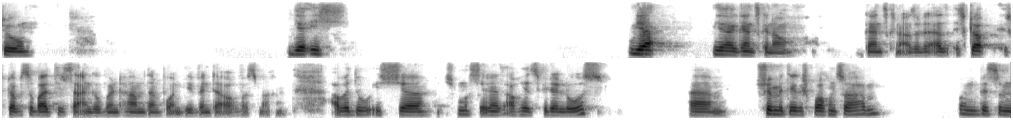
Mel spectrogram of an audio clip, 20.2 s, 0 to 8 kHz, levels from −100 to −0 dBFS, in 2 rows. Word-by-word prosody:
Du 130 Hz, -2 st, +4 dB, 2.6 s
Ja, 155 Hz, -1 st, +7 dB
ich 160 Hz, -, -2 dB, 2.8 s
Ja. 170 Hz, -1 st, +12 dB, 0.6 s
Ja, 145 Hz, -2 st, +4 dB
ganz 130 Hz, -1 st, 0 dB
genau, 105 Hz, -1 st, -5 dB, 0.7 s
ganz 125 Hz, -1 st, -3 dB
genau. -, -, -10 dB
Also, 120 Hz, +1 st, -7 dB
da 125 Hz, +1 st, -3 dB
ich -, -, -11 dB
glaube -, -, +6 dB, 0.2 s
ich -, -, -12 dB
glaube, 125 Hz, -, 0 dB
sobald 130 Hz, -1 st, +1 dB
die 130 Hz, -, -9 dB
sich's 125 Hz, -, -12 dB
da -, -, 0 dB
angewöhnt 115 Hz, +1 st, -6 dB
haben, 115 Hz, -1 st, -4 dB
dann 115 Hz, 0 st, -9 dB
wollen -, -, -7 dB
die -, -, -9 dB
im 110 Hz, -, -11 dB
Winter 115 Hz, 0 st, -6 dB
auch -, -, -9 dB
was -, -, -14 dB
machen. -, -, -20 dB, 0.4 s
Aber 140 Hz, -, +1 dB
du, 145 Hz, +1 st, -5 dB
ich 140 Hz, -, -10 dB
äh, 130 Hz, -2 st, +4 dB, 0.2 s
ich -, -, -17 dB
muss 145 Hz, -2 st, -9 dB
da -, -, -2 dB
jetzt 135 Hz, -1 st, -3 dB
auch 135 Hz, -, -5 dB
wieder 135 Hz, 0 st, -3 dB
los. 125 Hz, 0 st, -2 dB, 0.8 s
Ähm, 125 Hz, -, -1 dB, 0.3 s
schön, 160 Hz, -, +4 dB
mit 150 Hz, 0 st, -1 dB
dir 150 Hz, -, +3 dB
gesprochen 140 Hz, 0 st, 0 dB
zu 145 Hz, -, 0 dB
haben 165 Hz, +3 st, -8 dB, 0.7 s
und 155 Hz, -4 st, -7 dB
bis 150 Hz, -1 st, -4 dB
zum 140 Hz, -2 st, -1 dB
135 Hz, 150 wpm, -22 LUFS, 125-150 Hz, 2.8 s, Ja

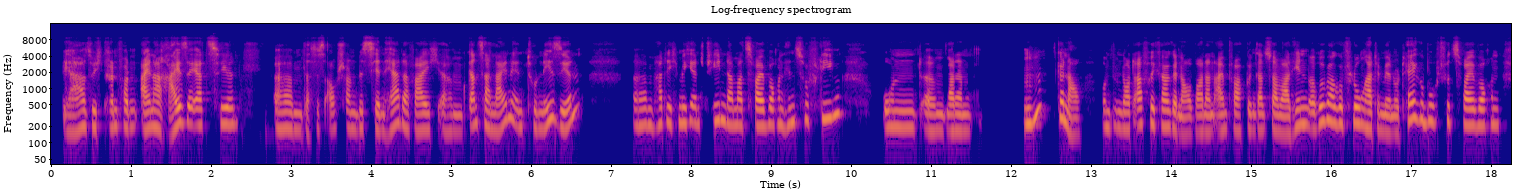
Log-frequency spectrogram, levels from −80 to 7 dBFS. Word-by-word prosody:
Ja, 160 Hz, +2 st, -1 dB
also 195 Hz, 0 st, 0 dB
ich 190 Hz, -, -5 dB
könnte 195 Hz, +1 st, -3 dB
von 195 Hz, -1 st, -1 dB
einer 190 Hz, +1 st, +5 dB
Reise 230 Hz, +2 st, +5 dB
erzählen. 220 Hz, +1 st, +1 dB, 0.4 s
Ähm, 180 Hz, -2 st, -2 dB
das -, -, -8 dB
ist 180 Hz, -, -4 dB
auch 170 Hz, +2 st, -5 dB
schon 185 Hz, +2 st, -4 dB
’n -, -, -6 dB
bisschen 180 Hz, -2 st, 0 dB
her. 205 Hz, +8 st, +1 dB
Da 195 Hz, -4 st, -1 dB
war 170 Hz, 0 st, +3 dB
ich, 175 Hz, 0 st, -7 dB
ähm, 165 Hz, 0 st, -6 dB
ganz 210 Hz, +1 st, +2 dB
alleine 195 Hz, +9 st, +1 dB
in 195 Hz, -, -7 dB
Tunesien, 205 Hz, -, 0 dB, 0.7 s
ähm, 210 Hz, -1 st, -4 dB
hatte 225 Hz, +1 st, -1 dB
ich 225 Hz, +1 st, -5 dB
mich 230 Hz, +1 st, -1 dB
entschieden, 250 Hz, +3 st, -2 dB
da 215 Hz, -, +3 dB
mal 210 Hz, -1 st, 0 dB
2 210 Hz, -1 st, +5 dB
Wochen 215 Hz, -1 st, 0 dB
hinzufliegen 270 Hz, -, -2 dB, 0.5 s
und, 195 Hz, -1 st, -3 dB
ähm, 165 Hz, 0 st, -1 dB
war 170 Hz, 0 st, +3 dB
dann 165 Hz, -1 st, -1 dB, 0.6 s
mhm, 225 Hz, -, +3 dB, 0.2 s
genau. 200 Hz, -, +3 dB, 0.2 s
Und 200 Hz, 0 st, -6 dB
in 190 Hz, -, -6 dB
Nordafrika, 210 Hz, +2 st, +1 dB
genau 150 Hz, -5 st, 0 dB
war 160 Hz, 0 st, +1 dB
dann 160 Hz, 0 st, 0 dB
einfach, 170 Hz, 0 st, -1 dB
bin 175 Hz, -2 st, -5 dB
ganz 170 Hz, 0 st, -1 dB
normal 160 Hz, -3 st, +3 dB
hin 210 Hz, +1 st, -1 dB
äh, -, -, +3 dB
rübergeflogen, 230 Hz, -1 st, +2 dB
hatte 185 Hz, -1 st, +3 dB
mir 160 Hz, -2 st, 0 dB
’n 155 Hz, -, -2 dB
Hotel 265 Hz, -, +2 dB
gebucht 250 Hz, -2 st, -2 dB
für 245 Hz, -, -5 dB
2 210 Hz, -3 st, +3 dB
Wochen 215 Hz, +1 st, 0 dB
200 Hz, 200 wpm, -25 LUFS, 175-225 Hz, 0.7 s, einer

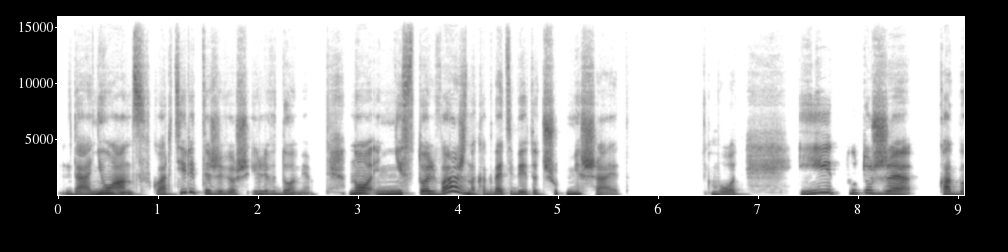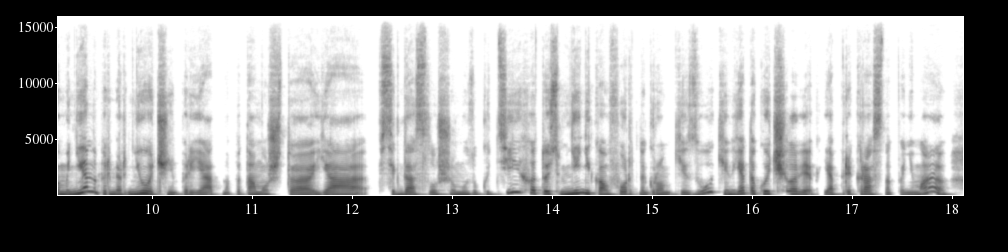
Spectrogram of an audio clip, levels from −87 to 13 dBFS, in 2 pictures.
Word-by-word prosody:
Да, 185 Hz, -6 st, -1 dB
нюанс- 170 Hz, -7 st, +5 dB
в -, -, -15 dB
квартире 160 Hz, -, 0 dB
ты 240 Hz, -, -2 dB
живешь 195 Hz, -4 st, -2 dB
или 205 Hz, +3 st, -2 dB
в 205 Hz, -, -5 dB
доме. 165 Hz, -3 st, -4 dB, 0.4 s
Но 245 Hz, +2 st, +7 dB
не 210 Hz, +2 st, +4 dB
столь 225 Hz, -3 st, +3 dB
важно, 255 Hz, -, +5 dB
когда 170 Hz, +7 st, 0 dB
тебе 180 Hz, -4 st, -1 dB
этот 180 Hz, -2 st, -8 dB
шум 235 Hz, -, 0 dB
мешает. 210 Hz, 0 st, 0 dB, 0.9 s
Вот. 180 Hz, -5 st, -4 dB, 0.6 s
И 260 Hz, +6 st, +2 dB
тут 250 Hz, +1 st, -3 dB
уже 225 Hz, -4 st, +4 dB, 0.2 s
как 200 Hz, -3 st, +3 dB
бы 190 Hz, -, -1 dB
мне, 195 Hz, -, +4 dB
например, 185 Hz, -, -3 dB
не 205 Hz, +5 st, +3 dB
очень 170 Hz, -9 st, +3 dB
приятно, 155 Hz, 0 st, -5 dB
потому 165 Hz, +4 st, -6 dB
что 175 Hz, -3 st, -2 dB
я 175 Hz, +2 st, -2 dB
всегда 175 Hz, +1 st, -3 dB
слушаю 165 Hz, 0 st, -6 dB
музыку 160 Hz, +1 st, -6 dB
тихо, 270 Hz, -, -2 dB
то 225 Hz, -, -2 dB
есть 210 Hz, -1 st, 0 dB
мне 220 Hz, +6 st, +5 dB
некомфортны 190 Hz, -, -2 dB
громкие 160 Hz, 0 st, -6 dB
звуки, 265 Hz, -, -4 dB
но 170 Hz, -, -3 dB
я 220 Hz, +8 st, 0 dB
такой 230 Hz, -2 st, -1 dB
человек. 215 Hz, -8 st, +1 dB
Я 160 Hz, +2 st, -3 dB
прекрасно 165 Hz, -2 st, -5 dB
понимаю, 155 Hz, +2 st, -4 dB
185 Hz, 160 wpm, -21 LUFS, 165-225 Hz, 0.9 s, Но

